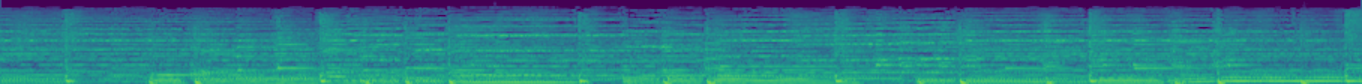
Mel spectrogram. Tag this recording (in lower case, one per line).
soul music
